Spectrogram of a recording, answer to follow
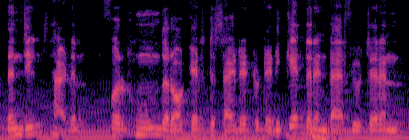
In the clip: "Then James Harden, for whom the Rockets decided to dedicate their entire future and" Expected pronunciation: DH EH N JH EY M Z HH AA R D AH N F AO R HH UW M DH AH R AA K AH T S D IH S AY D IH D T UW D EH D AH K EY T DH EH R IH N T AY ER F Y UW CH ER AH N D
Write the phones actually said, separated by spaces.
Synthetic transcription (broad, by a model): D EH N JH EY M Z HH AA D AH N F AO R HH UW M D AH R AA K AH T S D IH S AY D IH D T UW D EH D AH K EY T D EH R IH N T AY ER F Y UW CH ER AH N D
